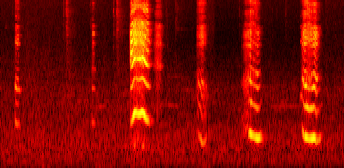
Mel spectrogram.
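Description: A young girl cries and sobs in a string of short, wailing gasps, each sliding down in pitch. Faint whimpers come first, then several louder sobs at irregular intervals.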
